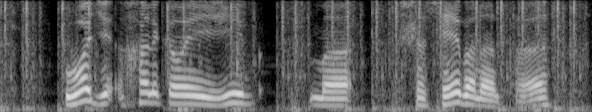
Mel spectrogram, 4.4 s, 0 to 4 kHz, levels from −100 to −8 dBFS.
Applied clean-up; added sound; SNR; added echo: none; Typewriter; 16 dB; none.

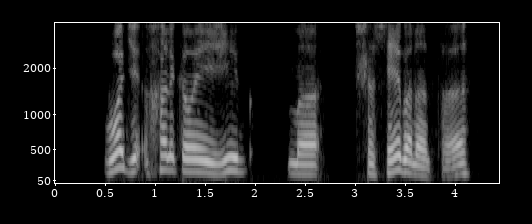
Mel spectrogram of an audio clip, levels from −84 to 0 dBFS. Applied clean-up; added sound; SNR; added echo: neural mask model DeepFilterNet 3.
